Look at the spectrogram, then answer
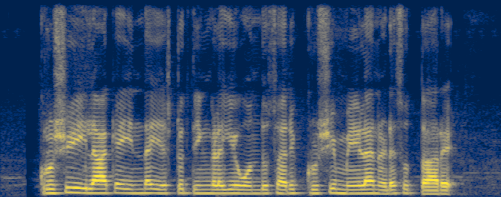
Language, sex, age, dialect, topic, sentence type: Kannada, male, 41-45, Central, agriculture, question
